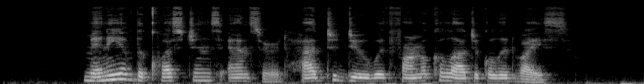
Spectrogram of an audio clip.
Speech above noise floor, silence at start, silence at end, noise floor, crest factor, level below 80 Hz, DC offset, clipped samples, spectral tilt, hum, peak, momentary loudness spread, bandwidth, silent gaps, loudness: 37 dB; 0.85 s; 0 s; -60 dBFS; 18 dB; -52 dBFS; under 0.1%; under 0.1%; -5 dB/octave; none; -6 dBFS; 10 LU; 16.5 kHz; none; -23 LUFS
